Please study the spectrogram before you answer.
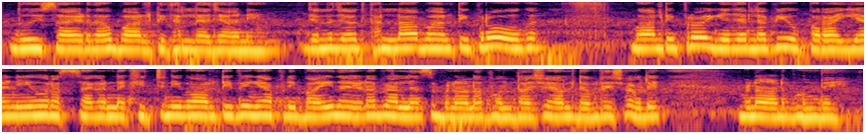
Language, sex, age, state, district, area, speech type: Dogri, female, 30-45, Jammu and Kashmir, Udhampur, urban, spontaneous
